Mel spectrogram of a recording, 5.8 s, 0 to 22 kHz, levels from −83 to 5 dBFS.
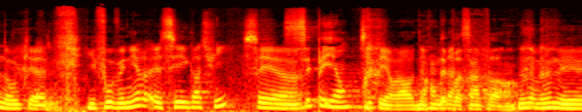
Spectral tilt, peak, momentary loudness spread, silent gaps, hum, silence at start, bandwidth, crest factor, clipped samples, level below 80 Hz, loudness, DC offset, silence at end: -5.5 dB/octave; -2 dBFS; 4 LU; none; none; 0 s; 17 kHz; 14 dB; under 0.1%; -40 dBFS; -16 LUFS; under 0.1%; 0 s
